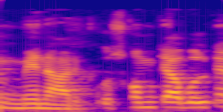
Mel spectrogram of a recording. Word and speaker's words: menarche: देख लीजिएगा spelling, मेनार्क।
